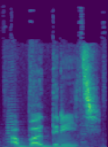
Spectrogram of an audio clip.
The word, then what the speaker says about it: ободрить: Сомнения прочь, все правильно, ободрить и никаких подвохов. Проблема лишь в том, что даже среди довольно крупных интернет-ресурсов встречаются недостоверные данные. Так, на нескольких сайтах я встретила утверждение, что ударение якобы нужно ставить на второй слог, но словарь ударений русского языка, к счастью, непреклонен. Единственный верный вариант – ободрить.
